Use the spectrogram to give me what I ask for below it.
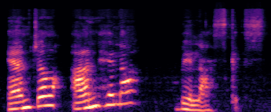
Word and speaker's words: Angela Velasquez: Angela Velasquez. That is how it's pronounced.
